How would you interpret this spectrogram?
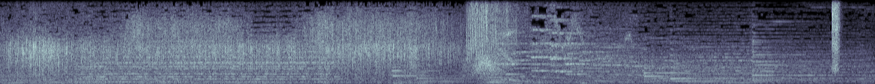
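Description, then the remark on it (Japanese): A sharp punch lands with a loud smack midway through a close-range fight, the struck fighter twisting his own neck to deflect its force, cutting through a dense, roaring background; a second, briefer hit cracks near the end. “ねじって、 自分で首をねじってパンチの威力を流しやがった。”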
